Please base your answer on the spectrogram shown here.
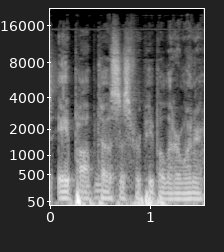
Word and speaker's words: apoptosis: it it it can't go through you know apotosis it can't do anything you know all that stuff it's apoptosis for people that are wondering how it's spelled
